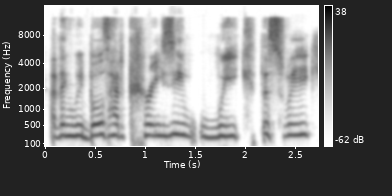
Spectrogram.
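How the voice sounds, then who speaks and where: A woman from Algeria telling her life story as a podcast guest, animated and laughing often. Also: high voice, a little slow, no room sound, studio quality. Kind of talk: casual interview chat.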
